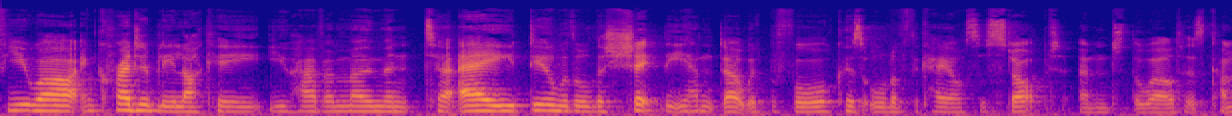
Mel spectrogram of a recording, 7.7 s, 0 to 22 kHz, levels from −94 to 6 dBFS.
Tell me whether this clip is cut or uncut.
uncut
